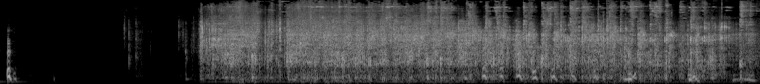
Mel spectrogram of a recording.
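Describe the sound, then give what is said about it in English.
A jar of coins is poured out onto a desk: after a few faint clinks, a loud, dense metallic clattering cascade runs continuously for several seconds, with no talking. “So I started by dumping a jar of coins on my desk.”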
